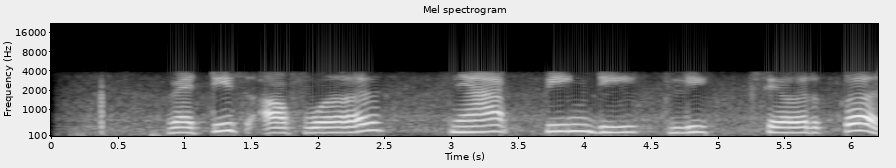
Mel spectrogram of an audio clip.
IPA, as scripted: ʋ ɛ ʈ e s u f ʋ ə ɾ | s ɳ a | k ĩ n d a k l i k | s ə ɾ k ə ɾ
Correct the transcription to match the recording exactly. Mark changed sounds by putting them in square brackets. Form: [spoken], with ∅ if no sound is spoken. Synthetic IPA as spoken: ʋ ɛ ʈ [i] s [ɔ] f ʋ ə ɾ | s [n] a | [p] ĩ [ŋ] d [i] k l i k | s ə ɾ k ə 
